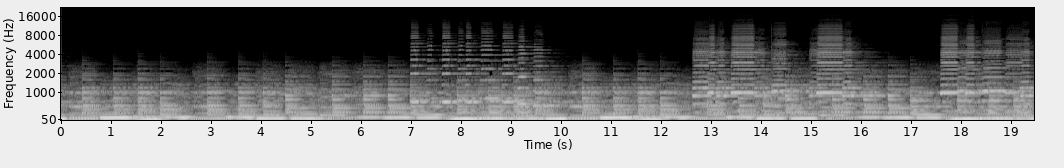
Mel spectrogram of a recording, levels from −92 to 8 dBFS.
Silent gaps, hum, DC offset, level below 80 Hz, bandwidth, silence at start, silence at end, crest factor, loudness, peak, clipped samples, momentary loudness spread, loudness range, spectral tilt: none; none; under 0.1%; -20 dBFS; 8 kHz; 0 s; 0 s; 12 dB; -17 LUFS; -4 dBFS; under 0.1%; 6 LU; 2 LU; -8.5 dB/octave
